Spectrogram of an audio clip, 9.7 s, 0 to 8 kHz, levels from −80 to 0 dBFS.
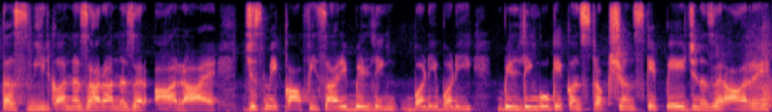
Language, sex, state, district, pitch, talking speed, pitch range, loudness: Hindi, female, Rajasthan, Jaipur, 220 Hz, 135 wpm, 215-230 Hz, -16 LUFS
